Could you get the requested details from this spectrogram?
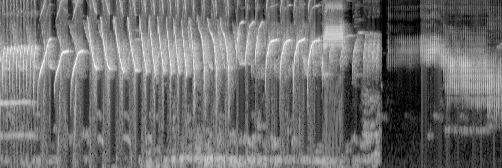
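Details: Canary singing as a master song for young canaries: loud swooping whistles and rolling chirp trills for several seconds, a short pause, then a lower buzzy phrase, over faint low steady tones.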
